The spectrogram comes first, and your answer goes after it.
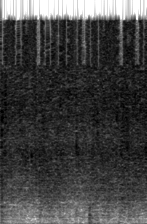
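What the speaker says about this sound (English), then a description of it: "my pancetta is getting brown and very, very crispy" Pancetta frying in a pan until brown and crispy, a steady close sizzle with a faint stir or clink partway through, no talking.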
